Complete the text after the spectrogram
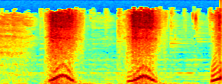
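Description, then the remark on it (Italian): A person's voice imitates a pigeon cooing, giving three breathy, rising-and-falling coos about a second apart, with no other sounds. “Guarda, so fare gufo. anche il piccione, aspetta.”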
